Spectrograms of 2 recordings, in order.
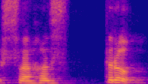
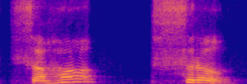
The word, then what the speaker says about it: सहस्र: अब ये सहस्र को हम बोलते हैं सहस्त्र, सह अस्त्र, ऐसा ये शब्द नहीं है। सहस्र, सह के साथ में है स और र, बीच में त का उच्चारण नहीं है, तो इसको हमें पहले ही सुधार लेना है।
